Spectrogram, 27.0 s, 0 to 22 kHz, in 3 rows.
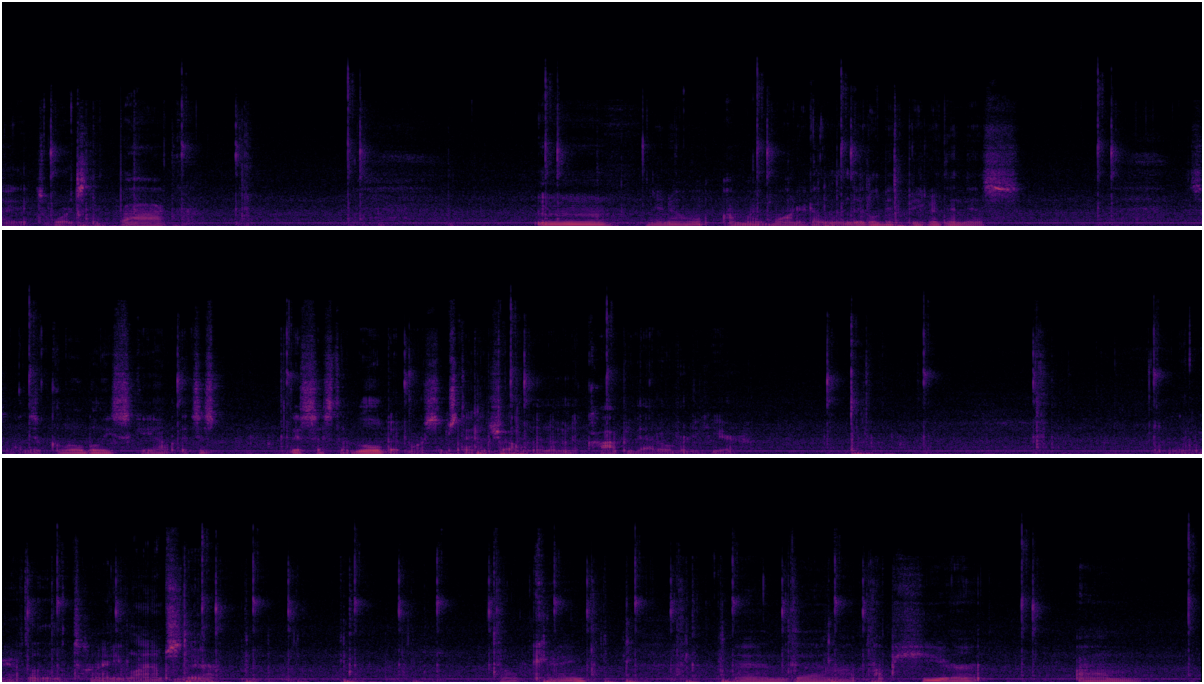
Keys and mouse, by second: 0.6 a, 0.7 middle click, 1.1 click, 1.4-2.7 middle drag, 5.6 click, 6.5 middle click, 6.7-8.2 drag, 6.7 s, 9.2-10.9 drag, 10.9-13.5 middle drag, 12.7 shift+d, 13.5-15.4 drag, 15.4 a, 19.4 ctrl+s, 25.6-27.0 drag.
